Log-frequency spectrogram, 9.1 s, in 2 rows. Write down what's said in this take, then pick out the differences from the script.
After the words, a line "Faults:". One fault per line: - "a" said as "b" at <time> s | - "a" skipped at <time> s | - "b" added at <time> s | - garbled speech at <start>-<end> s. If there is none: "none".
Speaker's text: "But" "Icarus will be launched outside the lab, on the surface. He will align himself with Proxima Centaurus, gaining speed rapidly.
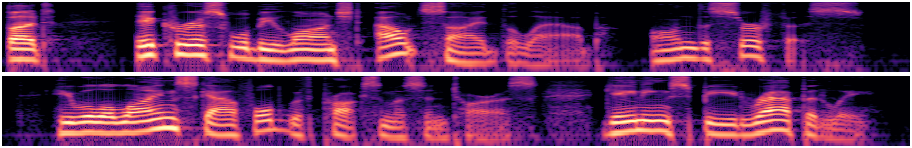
"But" "Icarus will be launched outside the lab, on the surface. He will align scaffold with Proxima Centaurus, gaining speed rapidly.
Faults:
- "himself" said as "scaffold" at 5.4 s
